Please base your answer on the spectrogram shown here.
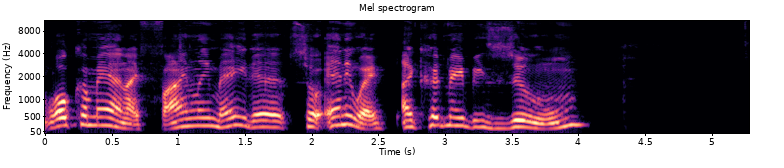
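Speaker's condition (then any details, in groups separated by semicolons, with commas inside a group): No condition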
